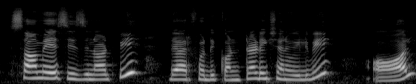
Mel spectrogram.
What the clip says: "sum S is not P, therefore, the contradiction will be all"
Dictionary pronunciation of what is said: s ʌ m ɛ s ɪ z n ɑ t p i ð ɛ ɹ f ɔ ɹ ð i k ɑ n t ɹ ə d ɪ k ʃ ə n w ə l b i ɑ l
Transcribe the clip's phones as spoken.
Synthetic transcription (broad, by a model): s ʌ m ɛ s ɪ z n ɑ t b i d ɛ ɹ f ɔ ɹ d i k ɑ n t ɹ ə d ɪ k ʃ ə n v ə l b i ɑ l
